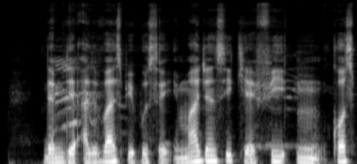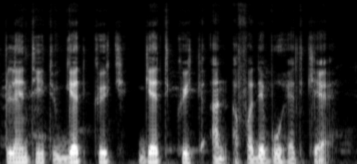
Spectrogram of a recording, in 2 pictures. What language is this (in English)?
Nigerian Pidgin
